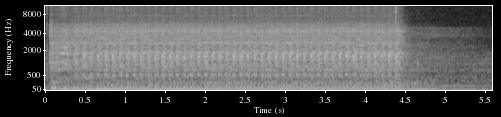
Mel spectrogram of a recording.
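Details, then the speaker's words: Salvaged Dodge Cummins diesel, cam position sensor replaced after P0341 code; starter cranks about four beats a second for over four seconds, never catches; rail pressure drops to 5,000; owner suspects the FCA. "So you see it jumped up to 7,200 on that second crank and then dropped back down to 5,000. Now that should have been more than enough to activate the injectors and at least try to start."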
